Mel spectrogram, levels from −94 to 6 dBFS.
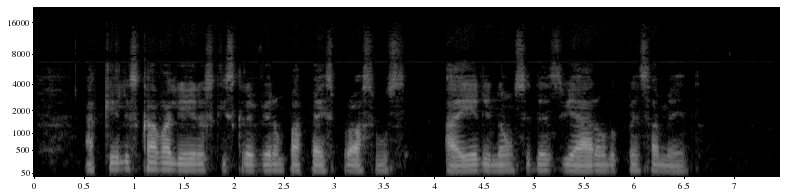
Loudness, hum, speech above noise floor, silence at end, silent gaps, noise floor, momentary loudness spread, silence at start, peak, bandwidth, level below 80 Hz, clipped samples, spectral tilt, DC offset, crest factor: -44 LUFS; none; 38 dB; 0.9 s; none; -82 dBFS; 10 LU; 0.15 s; -24 dBFS; 16.5 kHz; -80 dBFS; under 0.1%; -5 dB/octave; under 0.1%; 20 dB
